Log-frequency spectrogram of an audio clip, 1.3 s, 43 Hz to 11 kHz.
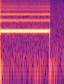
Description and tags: Snippet from prank call tapes in early 90's. Sound of beep at beginning of each message or memo on an old cassette answering machine. Lots of tape hiss for your listening pleasure.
